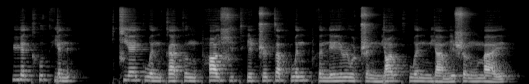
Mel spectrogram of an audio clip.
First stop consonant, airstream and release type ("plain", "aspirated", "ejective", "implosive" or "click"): aspirated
